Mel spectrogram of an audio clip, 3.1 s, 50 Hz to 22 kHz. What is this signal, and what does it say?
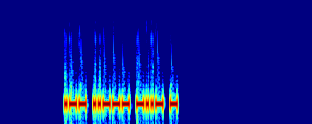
Morse code, heard as a keyed tone, about 50 wpm, 700 Hz. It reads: W2XT
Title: USA Call Signs - 4 Characters - 50wpm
